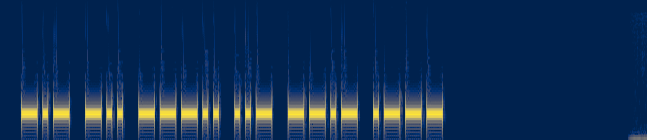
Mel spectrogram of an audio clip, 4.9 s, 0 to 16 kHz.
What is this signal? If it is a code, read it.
Morse code, heard as a keyed tone, about 35 wpm, 700 Hz. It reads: KD8UQJ
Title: Speed Racing - USA 2x3 Call Signs 30wpm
